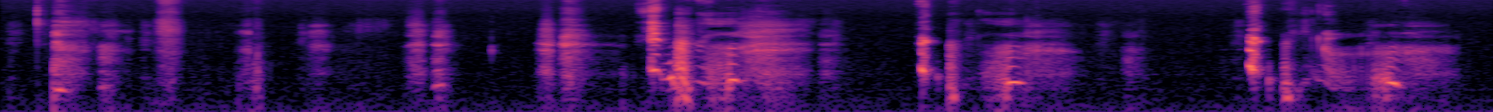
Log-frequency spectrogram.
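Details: Paroxysmal sneezing during a head cold: rapid run of harsh, forceful sneezes with quick gasping breaths between; intense fit, barely time to breathe between sneezes.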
